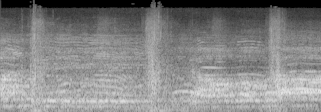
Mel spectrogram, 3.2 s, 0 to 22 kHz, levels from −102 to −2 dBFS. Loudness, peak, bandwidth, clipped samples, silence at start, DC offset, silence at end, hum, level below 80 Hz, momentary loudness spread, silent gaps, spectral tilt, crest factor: -17 LUFS; 0 dBFS; 19.5 kHz; under 0.1%; 0 s; 0.3%; 0 s; none; -38 dBFS; 6 LU; none; -3 dB/octave; 16 dB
